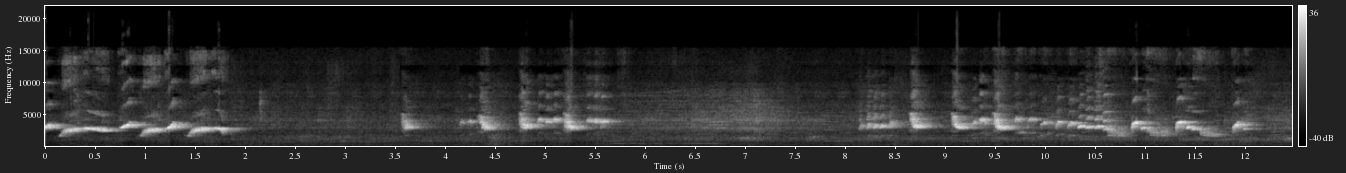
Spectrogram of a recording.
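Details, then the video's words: Songbird chirping in bursts of sharp, swooping notes, a fast chattering phrase at the start, scattered chirps in the middle after a pause, then another busy run of rapid falling notes. "Suara burung berkicau"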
